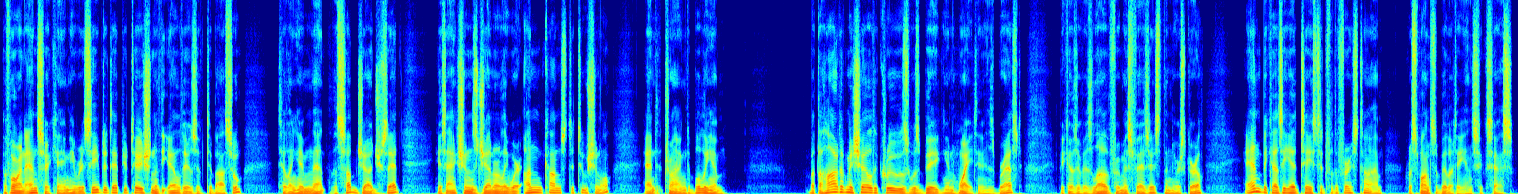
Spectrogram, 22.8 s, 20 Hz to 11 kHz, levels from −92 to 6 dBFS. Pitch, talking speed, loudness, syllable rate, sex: 100 Hz, 170 wpm, -19 LUFS, 5.9 syllables/s, male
